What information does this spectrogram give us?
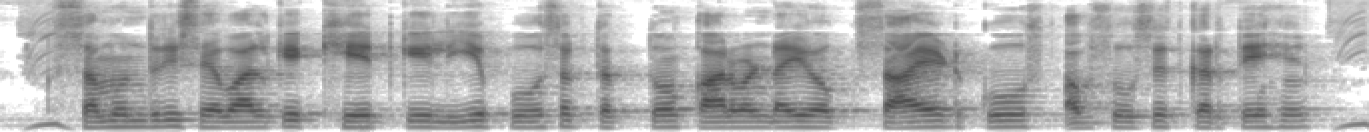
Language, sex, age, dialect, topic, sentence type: Hindi, male, 25-30, Kanauji Braj Bhasha, agriculture, statement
